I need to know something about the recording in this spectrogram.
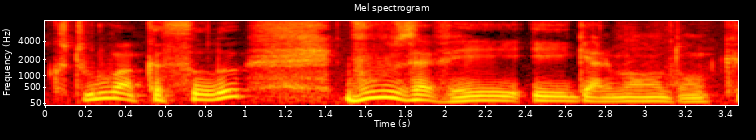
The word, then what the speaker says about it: Cthulhu: On nous rappelle comment se prononce Cthulhu, hein, Cthulhu.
